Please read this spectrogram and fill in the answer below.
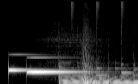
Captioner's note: low pitches beeps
